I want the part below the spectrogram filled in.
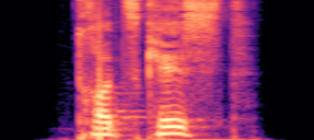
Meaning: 1. Trotskyist 2. Trotskyite, Trot, trot (all pejorative)
- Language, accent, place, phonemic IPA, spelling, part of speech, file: German, Germany, Berlin, /tʁɔtsˈkɪst/, Trotzkist, noun, De-Trotzkist.ogg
